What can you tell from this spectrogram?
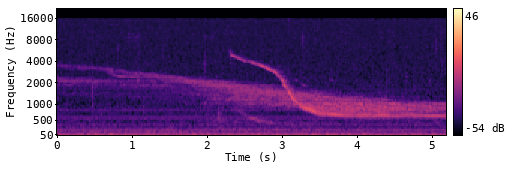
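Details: Weddell seals recorded in November 2017 by the McMurdo Oceanographic Observatory, 21 m below the sea ice in McMurdo Sound, Antarctica: long descending whistles sliding smoothly from high to low, one steep drop crossing another, ending in a sustained low tone.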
